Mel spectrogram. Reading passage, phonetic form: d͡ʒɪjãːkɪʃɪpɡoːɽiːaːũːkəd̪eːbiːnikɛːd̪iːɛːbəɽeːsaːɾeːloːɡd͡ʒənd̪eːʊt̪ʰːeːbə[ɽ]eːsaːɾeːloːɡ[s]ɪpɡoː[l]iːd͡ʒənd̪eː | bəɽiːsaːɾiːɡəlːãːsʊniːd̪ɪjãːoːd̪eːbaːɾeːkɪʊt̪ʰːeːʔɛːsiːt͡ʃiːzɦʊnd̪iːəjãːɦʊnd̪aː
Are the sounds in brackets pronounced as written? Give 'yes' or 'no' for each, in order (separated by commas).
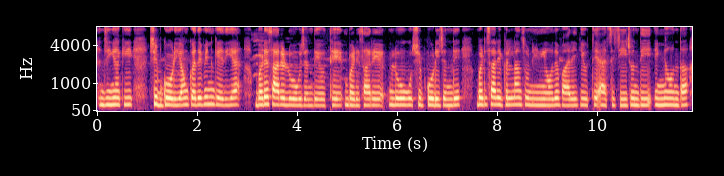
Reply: yes, no, no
